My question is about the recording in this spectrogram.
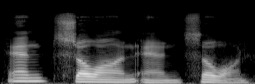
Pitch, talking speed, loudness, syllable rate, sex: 110 Hz, 140 wpm, -18 LUFS, 2.5 syllables/s, male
